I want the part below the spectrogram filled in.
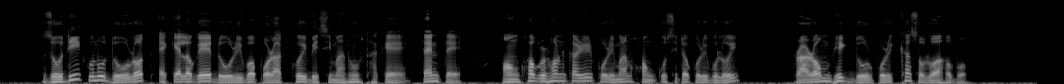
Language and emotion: Assamese, neutral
